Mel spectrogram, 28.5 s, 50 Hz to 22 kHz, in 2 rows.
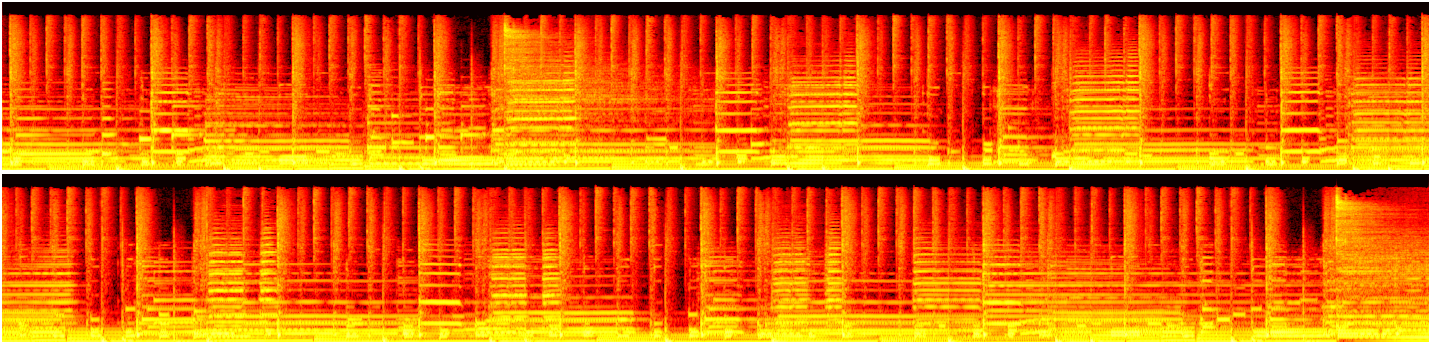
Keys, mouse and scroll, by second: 7.8-9.0 drag, 9.8 KP_1, 10.6 shift+a, 17.6 click, 18.7 click, 21.0 click, 22.0 click, 22.4-23.8 scroll up 1, 23.8 Tab, 24.3 s, 25.8-26.1 scroll up 1, 26.1 shift+middle click, 26.8 g.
